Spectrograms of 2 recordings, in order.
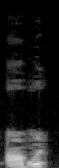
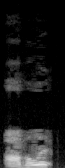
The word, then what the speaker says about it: omelet: there's Tom it's pronounced omelet not omelet it does not have three syllables in it please look I don't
